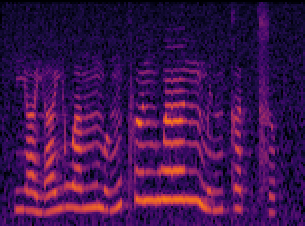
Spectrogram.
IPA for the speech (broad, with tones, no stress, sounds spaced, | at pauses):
j ɐ˨˩ j ɐ˨˧ j w ɐ˨˧ ŋ m ʊ˨˥ ŋ pʰ ɵ˥ n w œː˥ n m ɪ˨˧ ŋ k ɐ˧ t̚ t͡s ʊ˨ k̚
